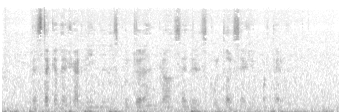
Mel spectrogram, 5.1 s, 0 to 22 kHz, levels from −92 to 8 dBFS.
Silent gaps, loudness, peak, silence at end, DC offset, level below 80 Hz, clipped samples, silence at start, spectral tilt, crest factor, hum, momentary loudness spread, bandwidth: none; -50 LUFS; -24 dBFS; 0 s; under 0.1%; -68 dBFS; under 0.1%; 0.05 s; -1 dB/octave; 30 dB; none; 21 LU; 16.5 kHz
